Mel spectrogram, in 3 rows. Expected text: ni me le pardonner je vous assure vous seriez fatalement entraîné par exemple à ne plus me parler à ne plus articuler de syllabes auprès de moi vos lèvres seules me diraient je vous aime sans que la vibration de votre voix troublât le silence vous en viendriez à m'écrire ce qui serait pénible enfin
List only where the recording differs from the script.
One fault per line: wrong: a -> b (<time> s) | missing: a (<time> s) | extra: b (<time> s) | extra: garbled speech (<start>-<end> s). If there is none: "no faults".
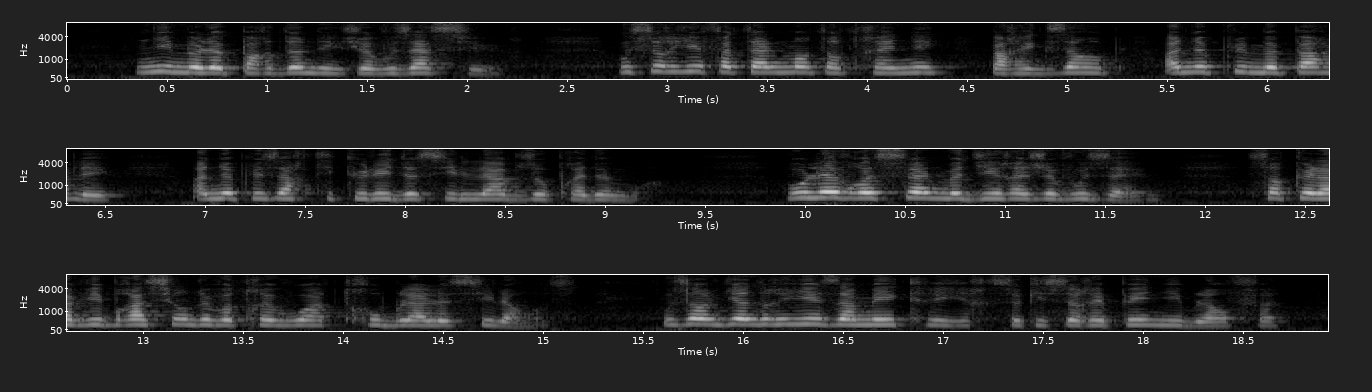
no faults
